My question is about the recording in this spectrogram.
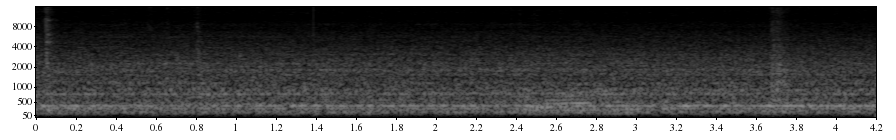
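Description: Steady mechanical hum of projection-booth equipment, such as cooling fans, with its tones wavering briefly about two and a half seconds in. A few faint clicks from handling the projector.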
